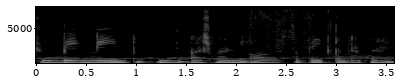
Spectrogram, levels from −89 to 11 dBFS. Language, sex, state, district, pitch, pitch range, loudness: Hindi, female, Chhattisgarh, Sarguja, 235 Hz, 225-245 Hz, -41 LUFS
